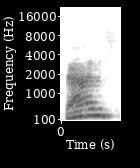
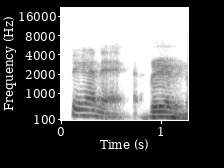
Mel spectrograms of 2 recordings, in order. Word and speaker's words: Banning: Barron's? Banning, I'm sorry. Danny Banning, it kind of rhymes.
